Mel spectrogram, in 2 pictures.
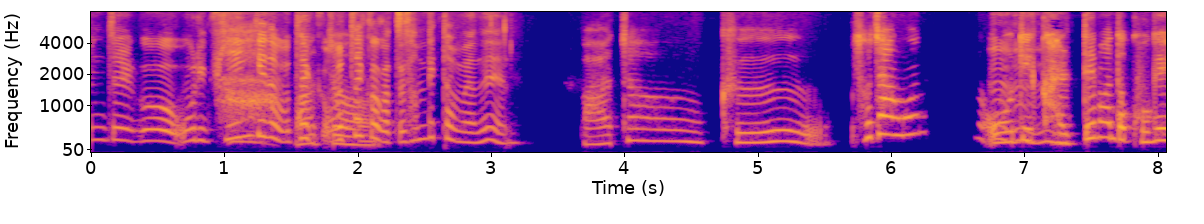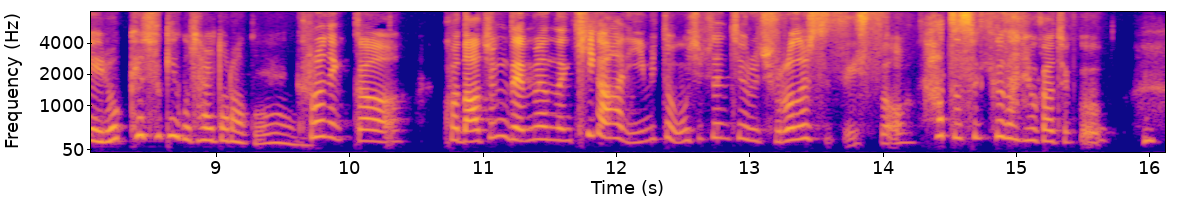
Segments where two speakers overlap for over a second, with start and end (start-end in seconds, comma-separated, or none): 0.9-2.2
